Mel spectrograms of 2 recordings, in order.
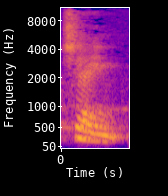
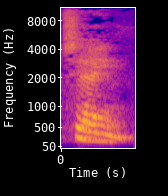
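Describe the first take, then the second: The two takes are said the same way.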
